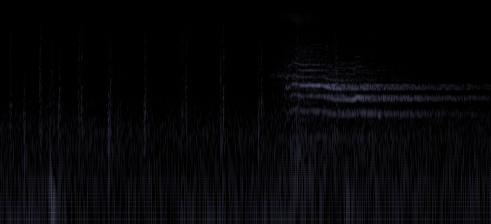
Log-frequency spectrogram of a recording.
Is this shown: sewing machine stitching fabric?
no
